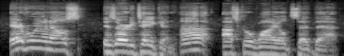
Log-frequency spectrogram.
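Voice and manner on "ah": ordinary delivery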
